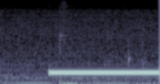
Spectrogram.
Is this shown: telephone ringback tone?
yes

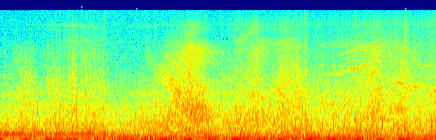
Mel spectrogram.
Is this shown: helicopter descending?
yes

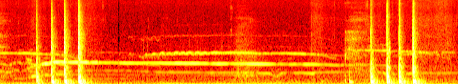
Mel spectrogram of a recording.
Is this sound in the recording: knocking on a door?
yes

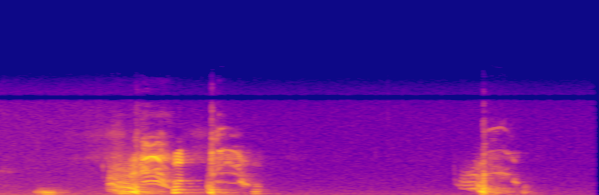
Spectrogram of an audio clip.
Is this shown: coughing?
yes

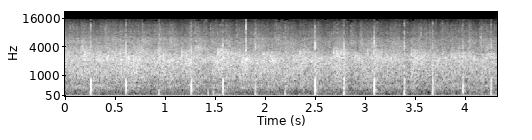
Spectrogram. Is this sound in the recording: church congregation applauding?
yes

